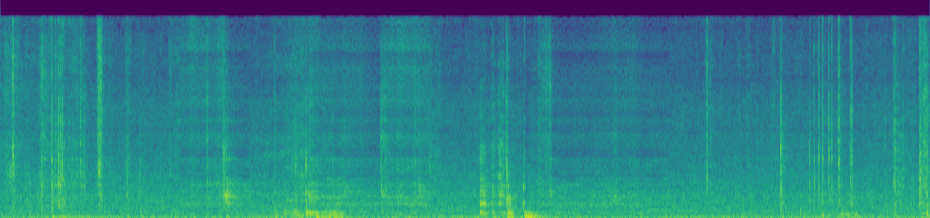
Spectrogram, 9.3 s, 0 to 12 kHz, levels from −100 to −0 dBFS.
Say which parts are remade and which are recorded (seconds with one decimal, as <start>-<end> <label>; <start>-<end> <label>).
0.0-1.8 recorded; 1.8-2.5 remade; 2.5-3.1 recorded; 3.1-4.3 remade; 4.3-5.4 recorded; 5.4-6.7 remade; 6.7-9.3 recorded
